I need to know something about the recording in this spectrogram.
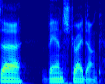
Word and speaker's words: VanStrydonk: So, but yeah, it's VanStrydonk.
